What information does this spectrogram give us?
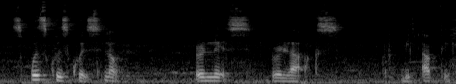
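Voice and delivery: coaching, fading to soft; soothing coach. Pretend. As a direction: talk yourself down gently.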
